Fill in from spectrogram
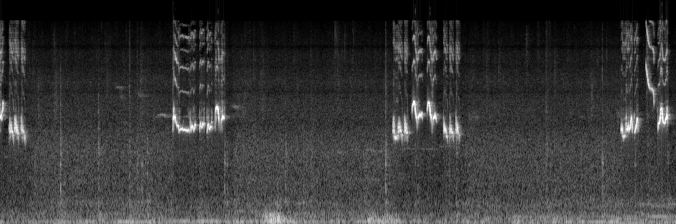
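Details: Orange-headed thrush (Anis Merah) singing, Bali, recorded for therapy alongside rain sounds: bursts of fast warbled whistles every few seconds, with a soft rainfall hiss between phrases.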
